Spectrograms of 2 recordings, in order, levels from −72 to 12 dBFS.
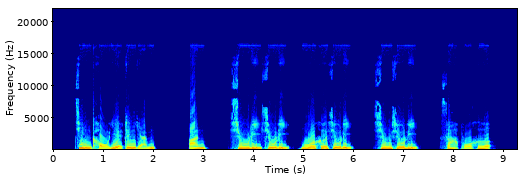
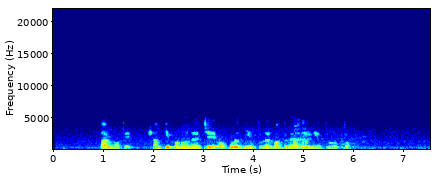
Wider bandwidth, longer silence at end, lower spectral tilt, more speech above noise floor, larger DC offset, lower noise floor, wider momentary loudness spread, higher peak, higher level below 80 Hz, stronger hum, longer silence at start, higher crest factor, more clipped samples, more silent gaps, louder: first, 17 kHz vs 5.2 kHz; second, 0.55 s vs 1.6 s; second, -7.5 dB/octave vs -11 dB/octave; first, 61 dB vs 32 dB; neither; first, -76 dBFS vs -51 dBFS; second, 9 LU vs 16 LU; second, -10 dBFS vs -2 dBFS; about the same, -54 dBFS vs -58 dBFS; neither; second, 0.45 s vs 0.95 s; second, 8 dB vs 18 dB; neither; neither; first, -17 LUFS vs -20 LUFS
